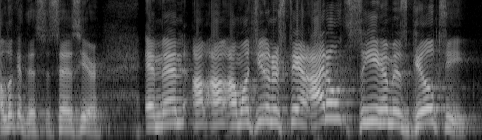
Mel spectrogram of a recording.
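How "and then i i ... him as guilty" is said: normal talking voice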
